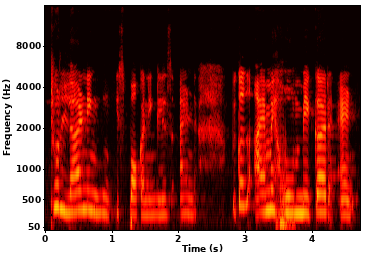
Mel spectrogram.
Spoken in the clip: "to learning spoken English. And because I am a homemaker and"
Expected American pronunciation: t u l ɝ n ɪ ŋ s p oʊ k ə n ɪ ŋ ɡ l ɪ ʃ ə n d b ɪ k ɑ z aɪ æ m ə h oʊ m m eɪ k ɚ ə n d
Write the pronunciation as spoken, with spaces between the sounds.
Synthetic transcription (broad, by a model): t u l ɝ n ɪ ŋ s p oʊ k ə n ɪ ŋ ɡ l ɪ s ə n d b ɪ k ɑ z aɪ m ə h oʊ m m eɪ k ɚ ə n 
